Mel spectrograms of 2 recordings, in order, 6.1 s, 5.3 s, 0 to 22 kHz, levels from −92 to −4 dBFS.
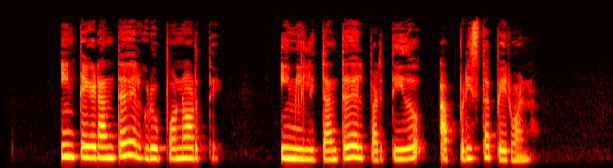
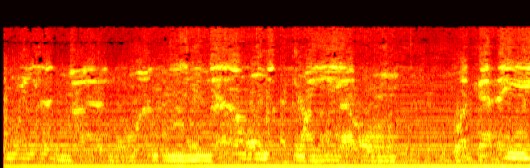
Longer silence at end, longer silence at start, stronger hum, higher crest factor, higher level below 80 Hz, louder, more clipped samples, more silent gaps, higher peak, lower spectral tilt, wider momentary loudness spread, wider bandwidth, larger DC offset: first, 0.8 s vs 0 s; first, 0.6 s vs 0.05 s; second, none vs 50 Hz at -25 dBFS; about the same, 20 dB vs 16 dB; second, -88 dBFS vs -24 dBFS; second, -27 LUFS vs -18 LUFS; neither; neither; second, -8 dBFS vs -2 dBFS; about the same, -3.5 dB/octave vs -4 dB/octave; about the same, 9 LU vs 8 LU; first, 13.5 kHz vs 11.5 kHz; neither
